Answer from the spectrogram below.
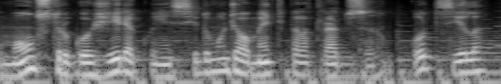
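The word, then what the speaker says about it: ゴジラ: Assim, os japoneses tendem a pronunciar Godzilla como Gozira, que dito rapidamente por eles fica Gojira.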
